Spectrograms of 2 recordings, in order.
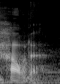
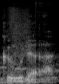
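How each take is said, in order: First: It is pronounced in a Dutch way. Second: It is pronounced in an American way. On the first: The speaker calls it right. "it's Gouda, roughly" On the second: The speaker calls it wrong. "Americans say Gouda. It's not Gouda"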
